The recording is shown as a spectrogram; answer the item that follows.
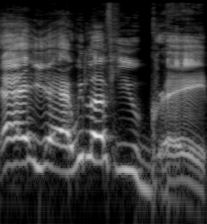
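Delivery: very high-pitched, drawn-out, fawning gushing friendliness. Retelling how the aliens try to win over Leia: imitating overly friendly Zeltrons. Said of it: "They're being all friendly and like".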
